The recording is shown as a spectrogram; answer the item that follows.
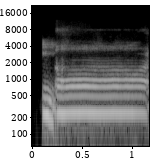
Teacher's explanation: the bulk of the tongue is very far forward and up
